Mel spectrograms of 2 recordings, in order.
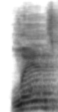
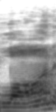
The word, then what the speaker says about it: Lan: Lan's parents were Leana and Malkier. Malkier's brother was Lane Mandragoran. Or maybe it's pronounced Lain Mandragoran, who knows? I'm supposed to be saying Lon instead of Lan, so at this point, does it matter?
